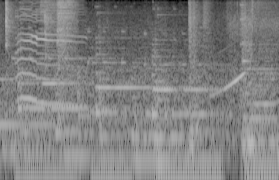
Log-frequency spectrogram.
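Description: Background music with a short cat meow sound effect just after the start, followed by a held note and a rising glide near the end.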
